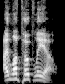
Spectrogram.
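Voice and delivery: overjoyed declaration of love; gleeful gushing. Real, not acted. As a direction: beam it out like a fan. Gushing over papal document.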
